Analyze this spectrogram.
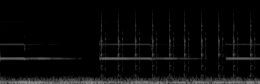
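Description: Short electronic blips tick quickly as a game menu selection moves.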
